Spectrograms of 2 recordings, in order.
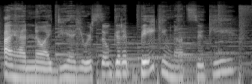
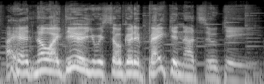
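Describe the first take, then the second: First: It is said in an evil voice. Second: It is said in an old man voice.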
